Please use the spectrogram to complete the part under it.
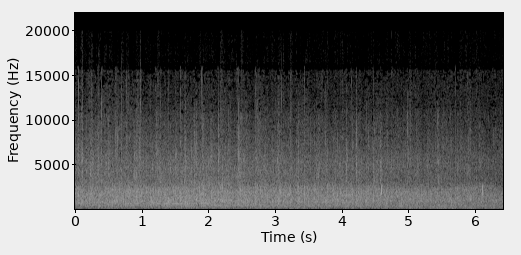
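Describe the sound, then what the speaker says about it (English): A crowd at an annual community rally gives sustained applause, a steady dense wash of clapping hands that holds evenly throughout at moderate loudness. "All of you, give yourselves a round of applause."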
